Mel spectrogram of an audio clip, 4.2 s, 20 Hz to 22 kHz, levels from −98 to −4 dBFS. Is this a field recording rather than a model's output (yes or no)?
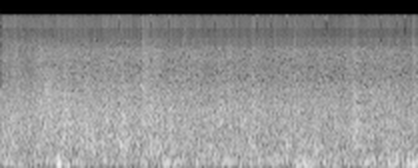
yes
